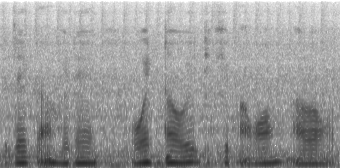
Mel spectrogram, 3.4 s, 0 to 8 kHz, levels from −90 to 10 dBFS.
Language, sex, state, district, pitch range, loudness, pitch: Nagamese, male, Nagaland, Dimapur, 90-105 Hz, -16 LUFS, 100 Hz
